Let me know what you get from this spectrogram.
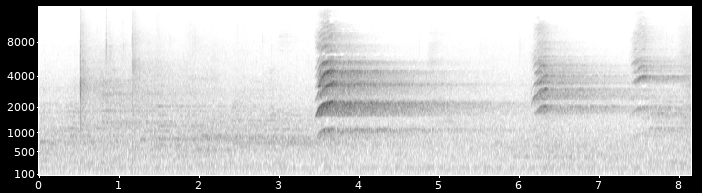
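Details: At Port of Nagoya Public Aquarium on 7 June 2022, belugas Gray, Nana and Mirai train. One strong rising, whistled squawk rings for over a second, then two shorter harmonic calls follow. Faint ticks sound earlier in a large echoing hall.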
